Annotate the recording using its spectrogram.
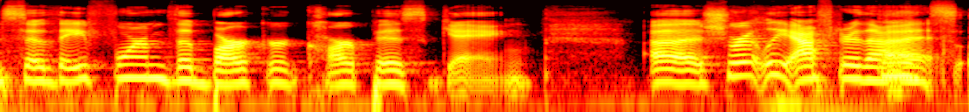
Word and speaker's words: Karpis: K-A-R-P-I-S. – Karpis. And I watched a couple videos because I was like, is it Karpi? Like French try pronunciation. Try to French it up a little bit. – Karpi. – Dierte. – It wasn't. It's Karpis.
